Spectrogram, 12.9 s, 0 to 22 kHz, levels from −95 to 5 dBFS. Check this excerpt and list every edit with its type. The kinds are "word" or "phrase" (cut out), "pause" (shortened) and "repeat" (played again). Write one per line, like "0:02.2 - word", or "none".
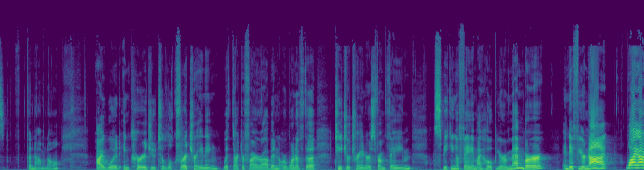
none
